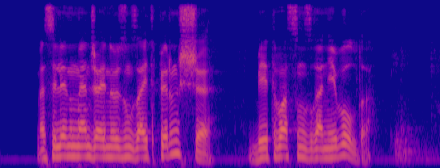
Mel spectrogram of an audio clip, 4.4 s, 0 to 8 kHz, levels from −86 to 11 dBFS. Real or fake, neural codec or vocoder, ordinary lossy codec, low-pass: real; none; none; 7.2 kHz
